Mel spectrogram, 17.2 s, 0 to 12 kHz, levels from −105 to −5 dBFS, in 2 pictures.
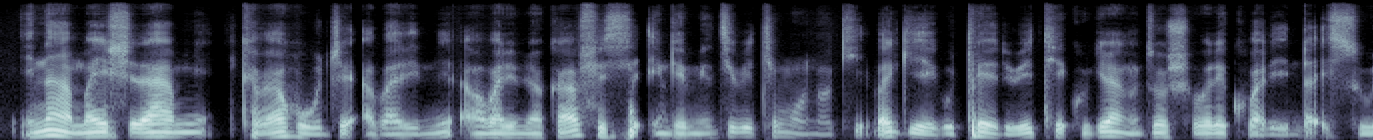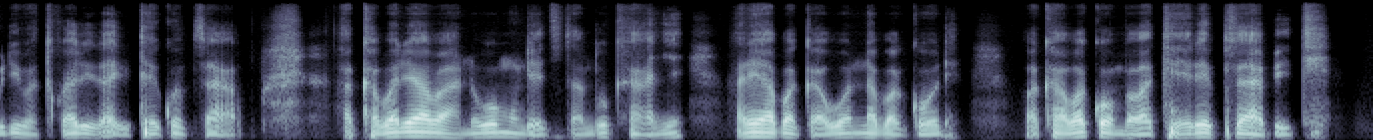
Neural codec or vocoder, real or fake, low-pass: autoencoder, 48 kHz, 32 numbers a frame, DAC-VAE, trained on Japanese speech; fake; 10.8 kHz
